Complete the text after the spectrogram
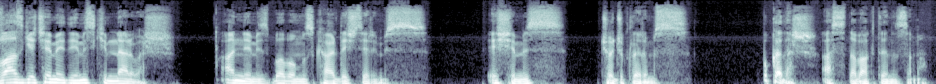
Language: Turkish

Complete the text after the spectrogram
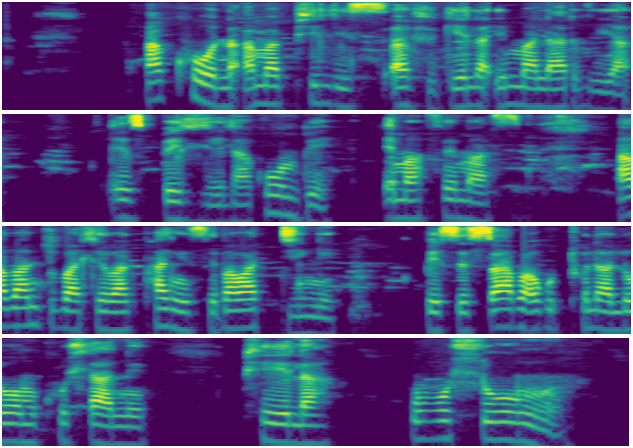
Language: North Ndebele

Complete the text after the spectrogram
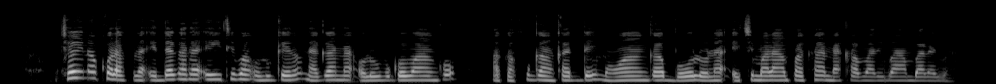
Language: Ganda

